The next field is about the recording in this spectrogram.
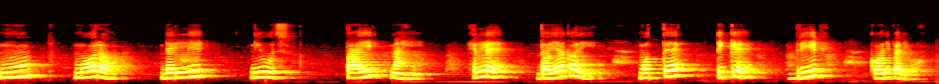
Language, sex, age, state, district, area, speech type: Odia, female, 30-45, Odisha, Dhenkanal, rural, read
